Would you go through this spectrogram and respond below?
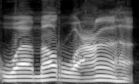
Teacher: Jangan ikut mor, jangan ikut menebal mimnya.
